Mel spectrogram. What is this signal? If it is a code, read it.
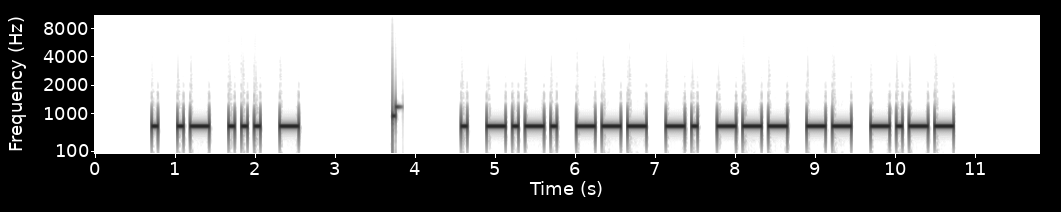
Morse code, heard as a keyed tone, about 15 wpm, 700 Hz. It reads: EAST ECONOMY
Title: Sentences from Top 1000 Words - Review Part 3 - New Word Drill - 15wpm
